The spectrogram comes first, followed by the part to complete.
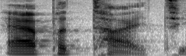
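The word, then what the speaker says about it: appetite: I have no aftight 영어로는 애프타이트 이렇게 됩니다 철자는 appe tite 앞에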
